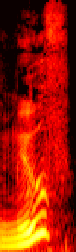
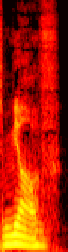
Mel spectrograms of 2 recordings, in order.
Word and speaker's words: MEOVV: So it's spelled M-E-O-V-V. So it has meow. – It looks like meow. Yeah, it does look like meow. It has this weird apostrophe thing on the E. I don't even know how to pronounce it. – Meow? – But people think it's pronounced as move. – Move. – To me, it looks like meow. Because of the double V, it looks like a W. – Yeah. – Unless it's Myov.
